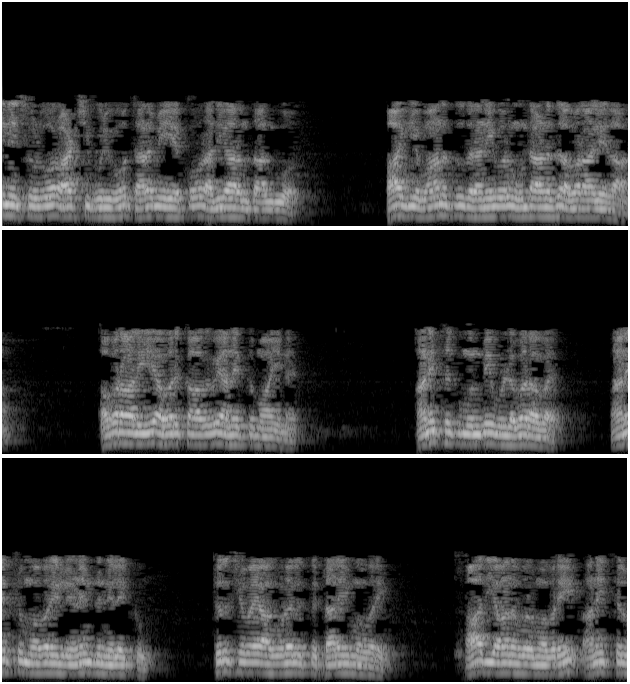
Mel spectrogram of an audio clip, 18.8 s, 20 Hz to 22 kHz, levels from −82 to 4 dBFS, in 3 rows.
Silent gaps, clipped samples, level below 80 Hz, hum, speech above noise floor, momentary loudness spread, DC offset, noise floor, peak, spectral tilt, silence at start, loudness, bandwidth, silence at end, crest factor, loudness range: none; under 0.1%; -80 dBFS; none; 48 dB; 8 LU; under 0.1%; -72 dBFS; -10 dBFS; -8 dB/octave; 0 s; -25 LUFS; 4.9 kHz; 0 s; 16 dB; 2 LU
